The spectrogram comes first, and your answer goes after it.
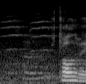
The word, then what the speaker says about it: Ptolemy: Ptolemy, well, how do you pronounce it? Ptolemy, yeah.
